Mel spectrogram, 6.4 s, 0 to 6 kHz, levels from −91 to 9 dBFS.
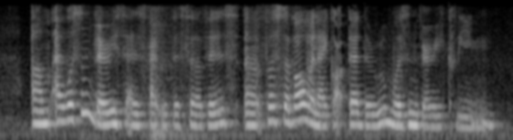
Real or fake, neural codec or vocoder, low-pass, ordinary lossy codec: real; none; 5.4 kHz; AAC, 24 kbps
